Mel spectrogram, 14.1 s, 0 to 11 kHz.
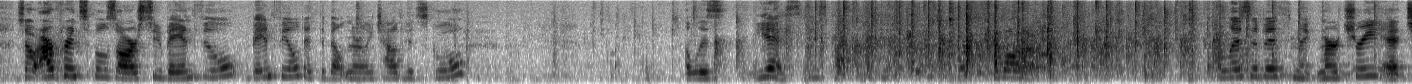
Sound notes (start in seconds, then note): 7.1 applause; 7.9 applause continues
